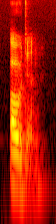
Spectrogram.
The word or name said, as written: Odin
